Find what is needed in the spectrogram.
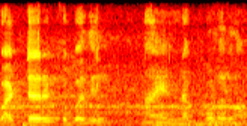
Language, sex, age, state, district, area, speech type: Tamil, male, 18-30, Tamil Nadu, Viluppuram, urban, read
